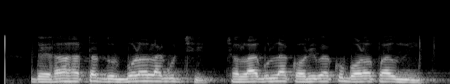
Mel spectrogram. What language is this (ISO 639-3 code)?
ori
